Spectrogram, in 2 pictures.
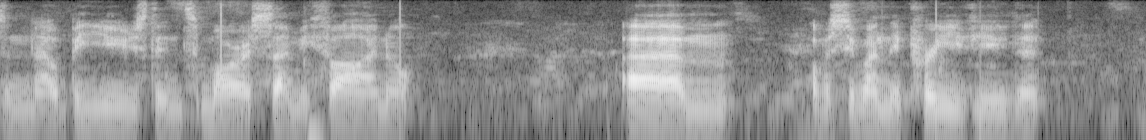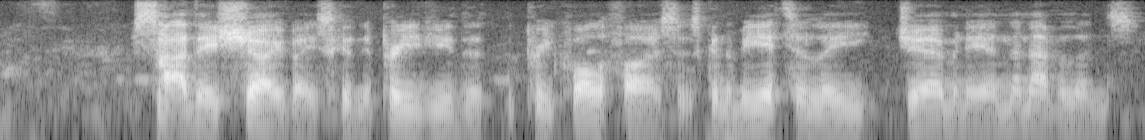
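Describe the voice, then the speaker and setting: Deep-voiced man, relaxed. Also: dull audio, a little hiss or hum. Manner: relaxed, hesitant with fillers. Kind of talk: casual chat.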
